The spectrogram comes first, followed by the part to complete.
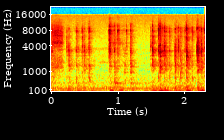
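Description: Typing on a computer keyboard: a run of light key clicks, coming thicker in the second half.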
